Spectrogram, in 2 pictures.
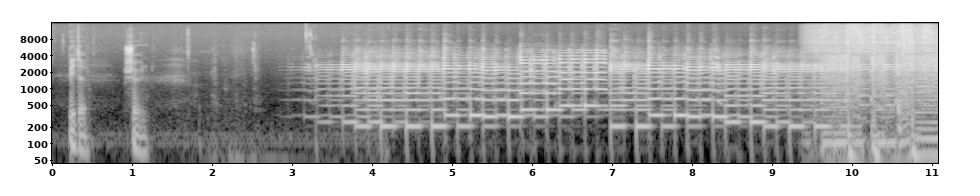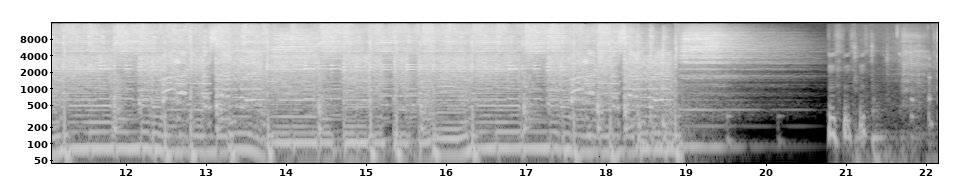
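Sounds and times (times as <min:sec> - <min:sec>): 
speech: 0:00.2 - 0:01.3
Italian alternative band song: 0:03.0 - 0:20.2
laughter: 0:20.8 - 0:22.1.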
